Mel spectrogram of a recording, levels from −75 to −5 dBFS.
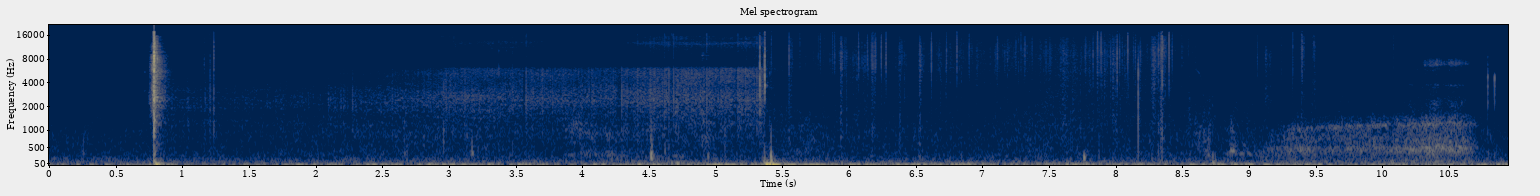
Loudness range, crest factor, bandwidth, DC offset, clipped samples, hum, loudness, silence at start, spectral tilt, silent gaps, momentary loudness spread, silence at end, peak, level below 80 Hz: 16 LU; 38 dB; 18 kHz; under 0.1%; under 0.1%; none; -34 LUFS; 0 s; -0.5 dB/octave; none; 16 LU; 0 s; 0 dBFS; -46 dBFS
